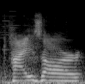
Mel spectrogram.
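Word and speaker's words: Kaiser: Like Kaisar is literally uh Caesar. It's just a German pronunciation of Caesar.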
